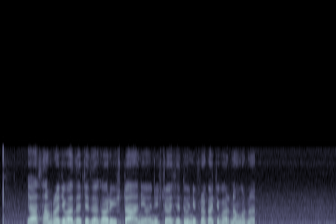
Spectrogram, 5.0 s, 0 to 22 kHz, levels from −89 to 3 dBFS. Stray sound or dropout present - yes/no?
no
